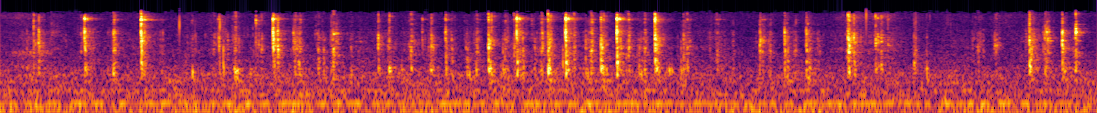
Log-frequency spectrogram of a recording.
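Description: Typing on a computer keyboard: a run of quick, irregular keystrokes, over a faint steady low hum.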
